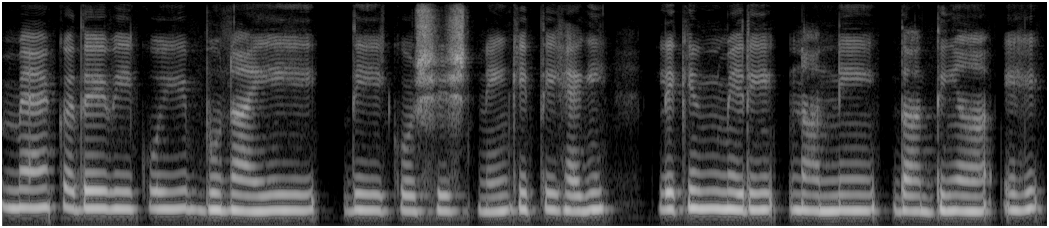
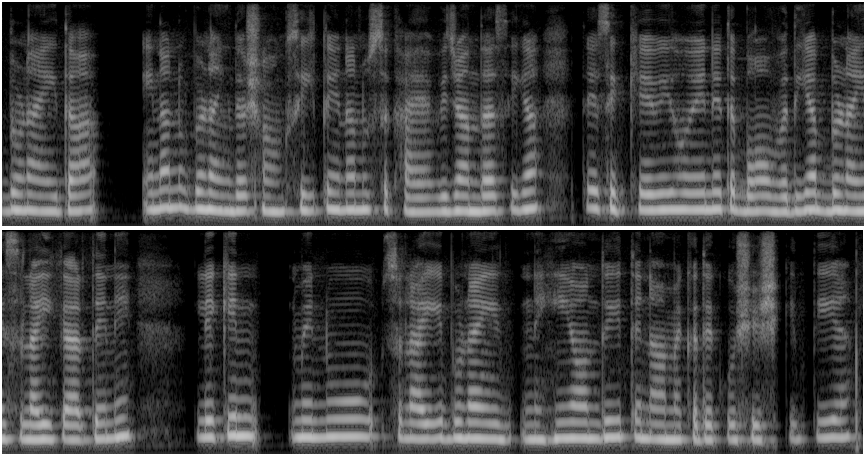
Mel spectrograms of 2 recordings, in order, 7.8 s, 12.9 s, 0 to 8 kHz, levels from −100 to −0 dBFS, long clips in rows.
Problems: background sounds at intervals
